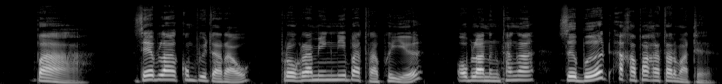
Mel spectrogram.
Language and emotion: Bodo, surprised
